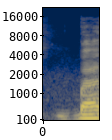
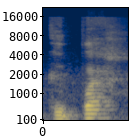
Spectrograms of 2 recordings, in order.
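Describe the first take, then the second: First: G and B merge into one plosive sound. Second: G and B are said as two separate sounds. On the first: This is how a native speaker says it. The speaker calls it right. "we as Tiab speakers, we pronounce this one as ba sound" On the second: This is how a non-native speaker says it. The speaker calls it wrong. "English speakers or the native English people, they will pronounce this one as gba"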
